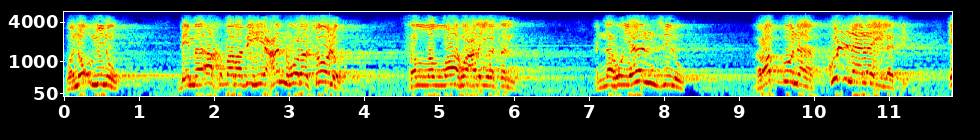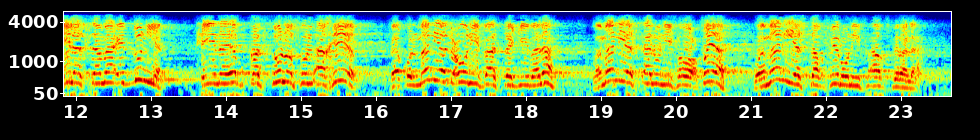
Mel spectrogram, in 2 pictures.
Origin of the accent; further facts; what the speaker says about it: Egypt; وإحنا أبناء مصر مش ضيوف عليها ولا حاجة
